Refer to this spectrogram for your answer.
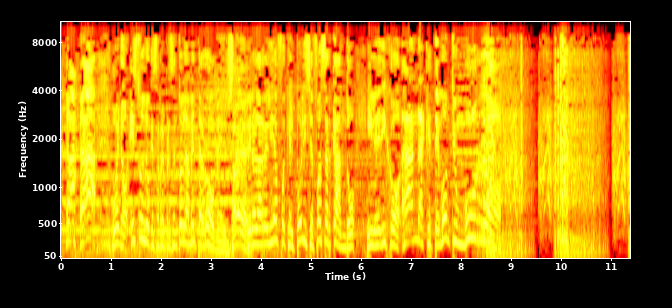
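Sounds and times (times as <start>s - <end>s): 
laughter: 0.0s - 1.2s
speech: 0.1s - 9.2s
motor scooter engine cranking and failing to start: 8.8s - 11.3s.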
